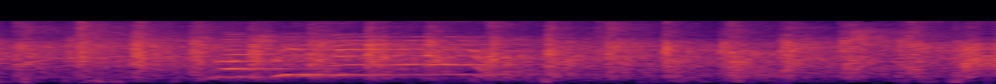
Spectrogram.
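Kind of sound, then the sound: crowd, audience clapping hands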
